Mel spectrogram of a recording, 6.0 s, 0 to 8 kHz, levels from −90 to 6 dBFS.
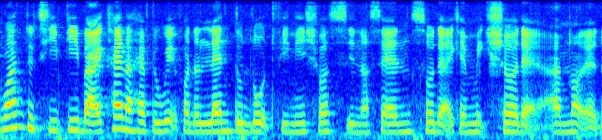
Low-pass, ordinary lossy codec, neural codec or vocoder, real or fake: none; none; none; real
